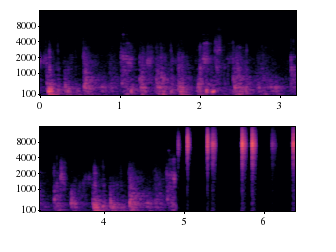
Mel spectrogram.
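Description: Faint, uneven soft taps, then from about five seconds in a run of short, crisp, high percussion hits from a sampled percussion loop being auditioned in a DAW.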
